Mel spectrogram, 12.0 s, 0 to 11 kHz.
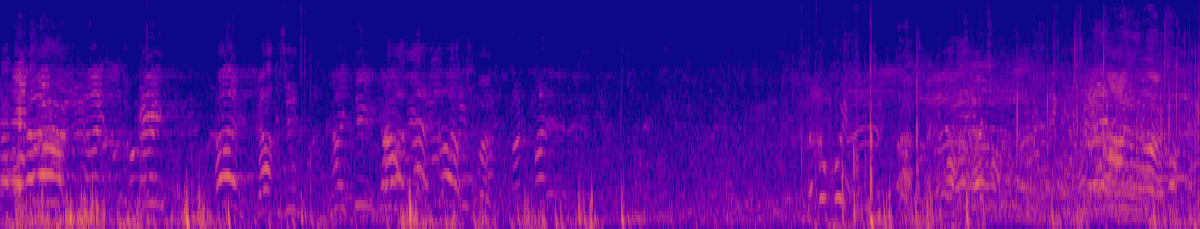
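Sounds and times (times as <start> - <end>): ball being kicked: 8.4 - 9.3.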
